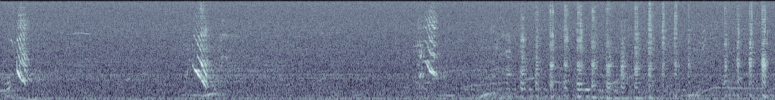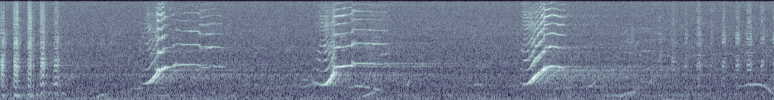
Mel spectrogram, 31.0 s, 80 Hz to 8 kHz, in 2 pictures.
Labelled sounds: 0.3	0.6	humpback whale, 0.80 to 1.7 kHz
1.4	1.8	humpback whale, 3.1 to 3.3 kHz
8.5	8.8	humpback whale, 0.80 to 2.2 kHz
11.0	11.3	humpback whale, 0.93 to 1.2 kHz
18.3	20.0	humpback whale, 0.80 to 5.8 kHz
21.8	23.3	humpback whale, 0.80 to 7.2 kHz
25.9	26.9	humpback whale, 0.80 to 6.6 kHz

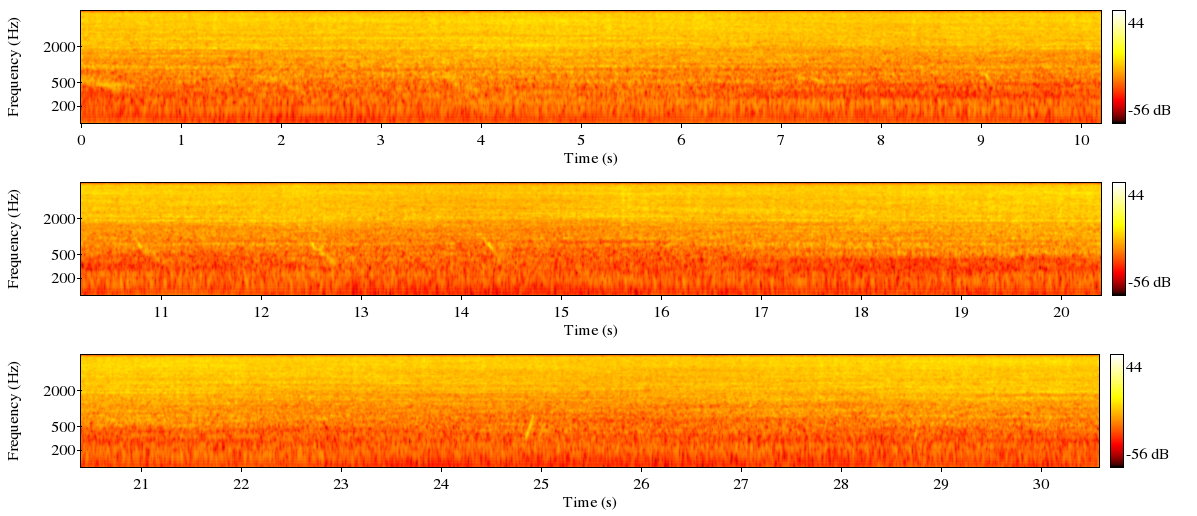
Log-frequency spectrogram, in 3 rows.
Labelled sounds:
15.7	15.9	humpback whale, 2.9 to 3.1 kHz

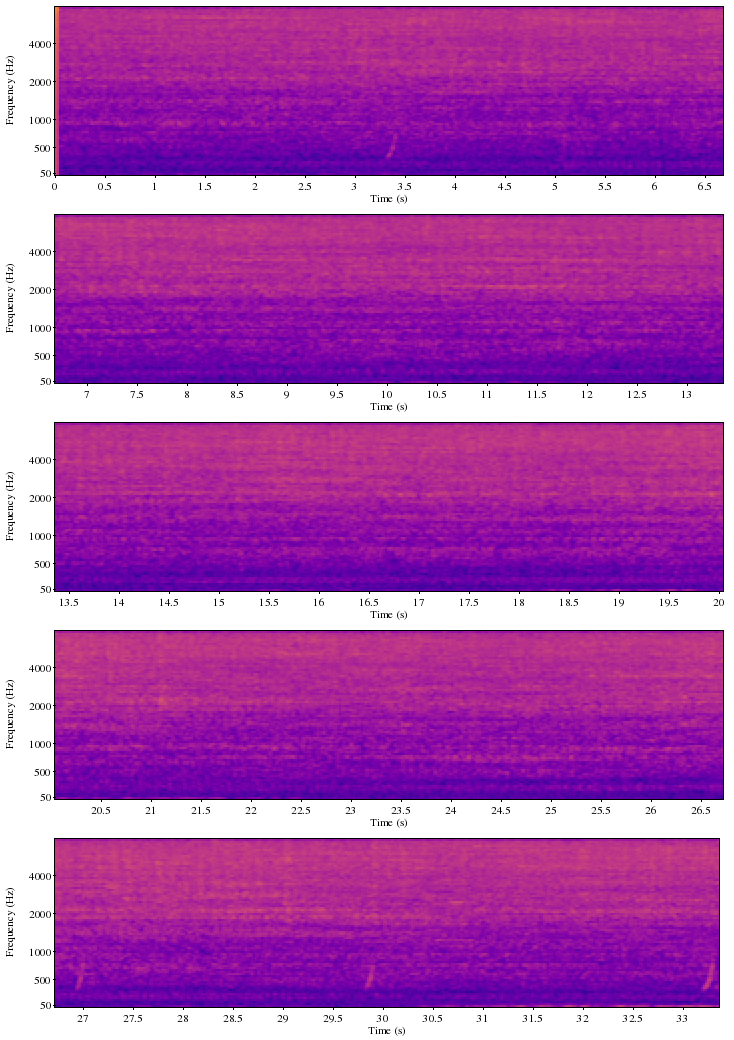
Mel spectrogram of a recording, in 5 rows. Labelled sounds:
0.9	1.2	humpback whale, 0.80 to 0.99 kHz

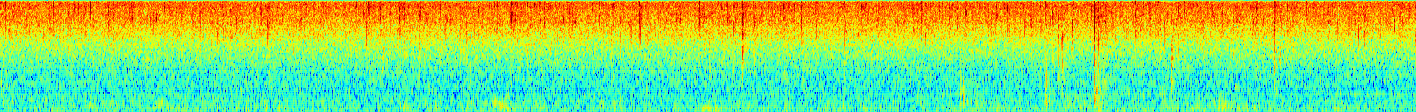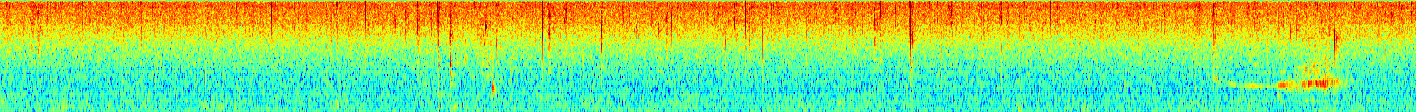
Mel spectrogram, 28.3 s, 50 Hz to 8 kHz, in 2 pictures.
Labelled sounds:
26.9	27.6	humpback whale, 0.78 to 1.1 kHz

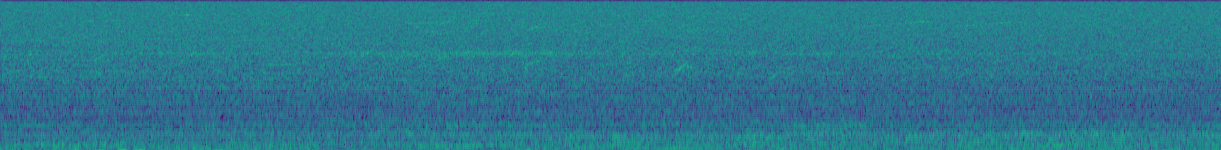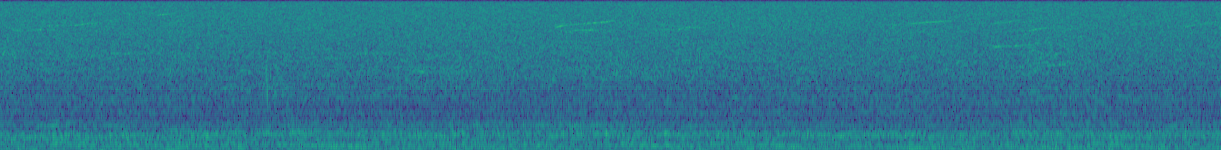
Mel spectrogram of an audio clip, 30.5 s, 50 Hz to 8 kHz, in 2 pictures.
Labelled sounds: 22.1	22.9	killer whale, 4.2 to 5.2 kHz

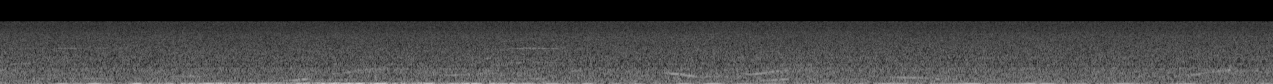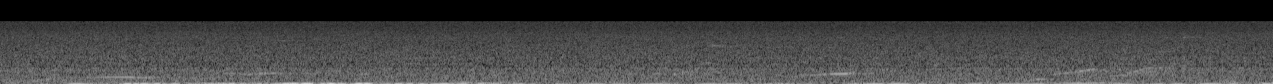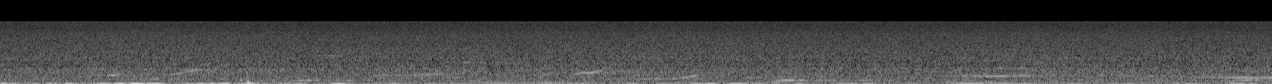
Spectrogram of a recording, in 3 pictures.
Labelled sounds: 5.1	5.5	humpback whale, 2.0 to 2.1 kHz

